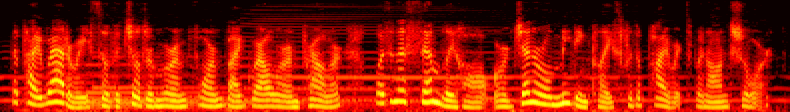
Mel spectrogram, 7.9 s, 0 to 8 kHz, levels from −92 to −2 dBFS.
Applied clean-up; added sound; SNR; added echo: none; Guitar + Wind instrument, woodwind instrument; 17 dB; none.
